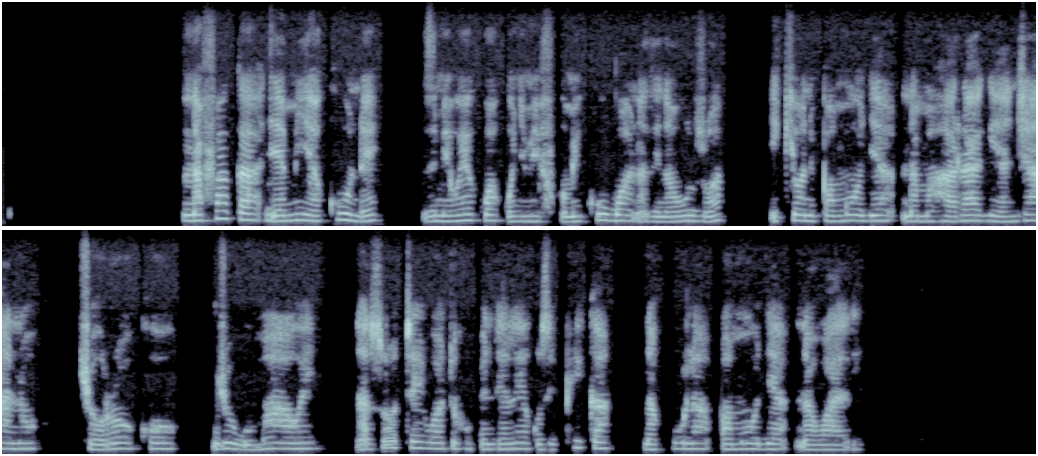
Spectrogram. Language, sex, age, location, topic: Swahili, female, 36-49, Dar es Salaam, agriculture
